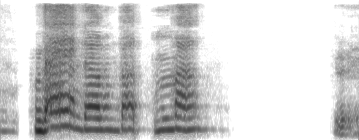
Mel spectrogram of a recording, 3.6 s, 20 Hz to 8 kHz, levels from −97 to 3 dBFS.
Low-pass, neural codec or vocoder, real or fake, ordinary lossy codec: 7.2 kHz; codec, 16 kHz, 2 kbps, FunCodec, trained on LibriTTS, 25 frames a second; fake; AAC, 32 kbps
